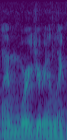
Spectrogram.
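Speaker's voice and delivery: ordinary delivery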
